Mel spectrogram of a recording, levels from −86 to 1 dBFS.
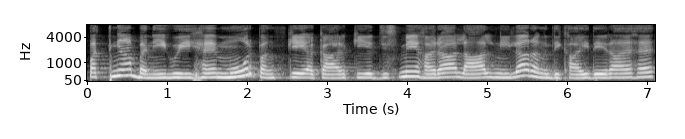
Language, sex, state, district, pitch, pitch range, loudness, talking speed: Hindi, female, Rajasthan, Bikaner, 210 Hz, 200-235 Hz, -12 LUFS, 150 wpm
